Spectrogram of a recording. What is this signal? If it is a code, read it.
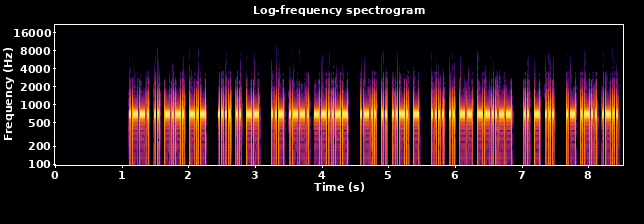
Morse code, heard as a keyed tone, about 46 wpm, 700 Hz. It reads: PICK HIM UP, LIFT HIM, ITS ALL
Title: Sentences from Top 1000 Words 45wpm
